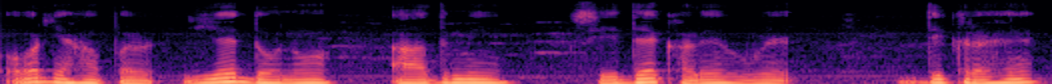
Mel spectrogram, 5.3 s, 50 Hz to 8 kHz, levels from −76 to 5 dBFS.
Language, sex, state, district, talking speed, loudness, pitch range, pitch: Hindi, male, Uttar Pradesh, Lucknow, 125 wpm, -15 LUFS, 105-125 Hz, 115 Hz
